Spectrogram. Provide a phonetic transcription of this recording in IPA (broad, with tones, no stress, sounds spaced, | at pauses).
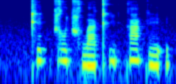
kʰ e˦ k̚ ɕ o˦ t͡ɕʰ w a˨˩ kʰ i˦ ʔ k ã˦ k e˨ ʔ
